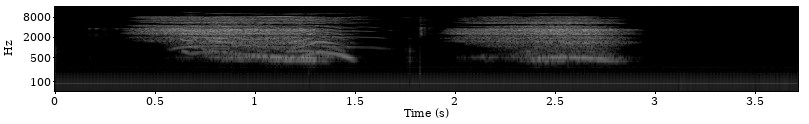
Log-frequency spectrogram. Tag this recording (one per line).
wheezing
wheeze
